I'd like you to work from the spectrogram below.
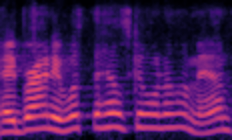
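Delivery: hollering in a high voice. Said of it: "someone hollered at him".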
